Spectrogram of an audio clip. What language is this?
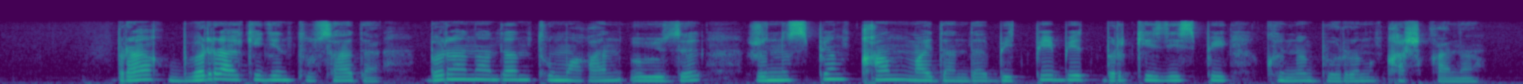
Kazakh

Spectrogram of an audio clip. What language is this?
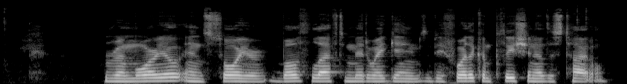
English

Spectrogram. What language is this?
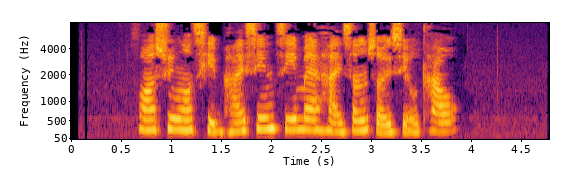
Cantonese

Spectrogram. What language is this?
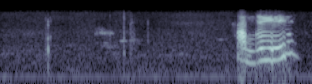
Punjabi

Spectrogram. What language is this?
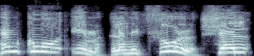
Hebrew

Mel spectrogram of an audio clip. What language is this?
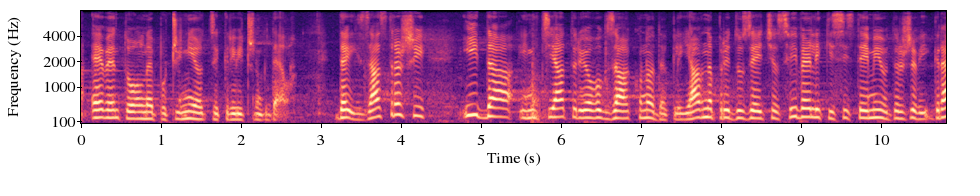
Serbian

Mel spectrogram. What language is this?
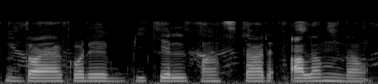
Bangla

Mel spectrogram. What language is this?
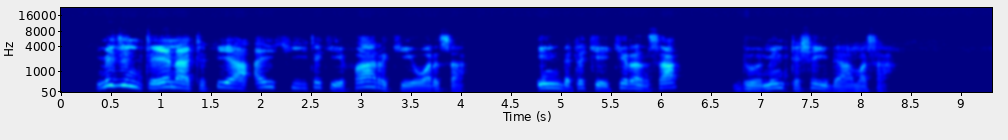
Hausa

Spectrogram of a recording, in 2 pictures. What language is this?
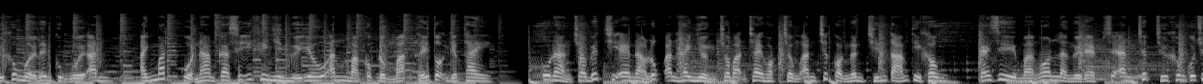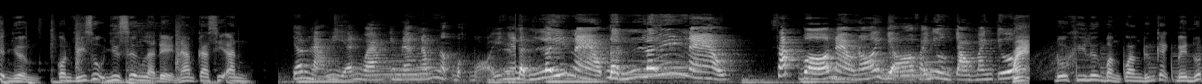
Vietnamese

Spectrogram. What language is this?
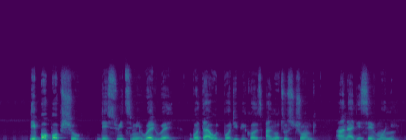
Nigerian Pidgin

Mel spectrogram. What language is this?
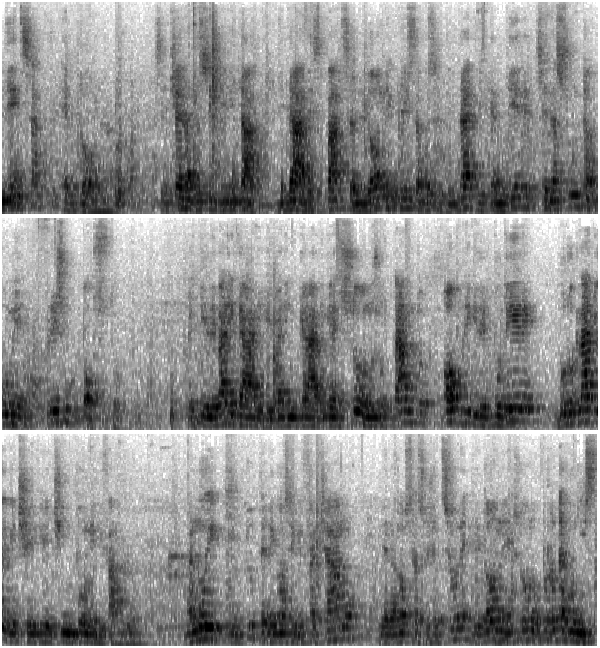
Italian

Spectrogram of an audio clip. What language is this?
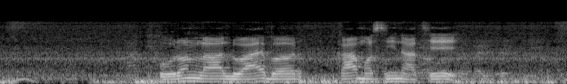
Chhattisgarhi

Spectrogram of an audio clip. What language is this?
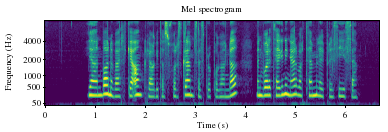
Norwegian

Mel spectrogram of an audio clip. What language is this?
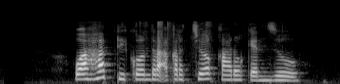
Javanese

